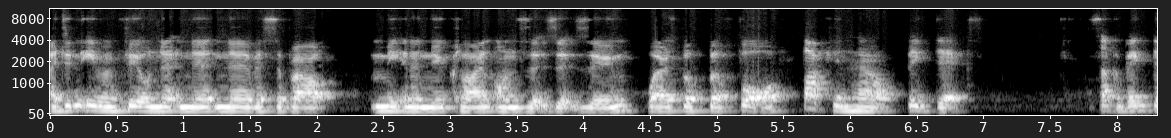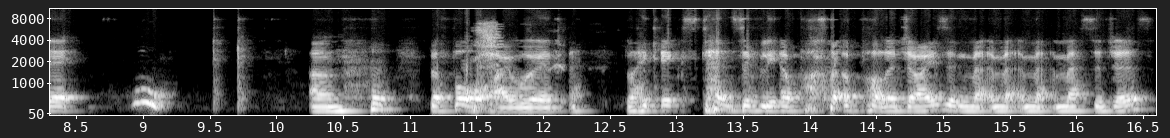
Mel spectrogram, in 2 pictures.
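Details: Man with Tourette syndrome whose tics are involuntary swearing and blurted phrases mid-sentence, who also has a stammer that worsens under stress; vocal tics with coprolalia (Tourette syndrome).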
